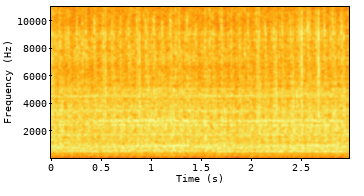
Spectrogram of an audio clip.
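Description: A sewing machine runs steadily, stitching lines across fabric squares for hot pads, a loud, even mechanical whir with a fast rhythmic needle clatter and no pauses.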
